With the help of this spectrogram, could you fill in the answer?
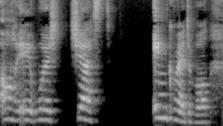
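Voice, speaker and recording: A woman's voice with ordinary pitch variation, over a quiet background. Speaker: history vlogger. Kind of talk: casual vlog chat. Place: home room.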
